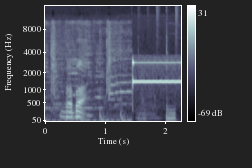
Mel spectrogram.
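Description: Voicemail beep: a single steady high tone lasting about a second, starting about one and a half seconds in, the signal that recording of the caller's message begins.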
